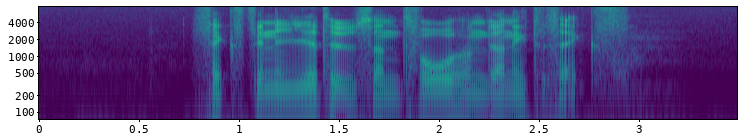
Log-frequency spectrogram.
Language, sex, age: Swedish, male, 25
